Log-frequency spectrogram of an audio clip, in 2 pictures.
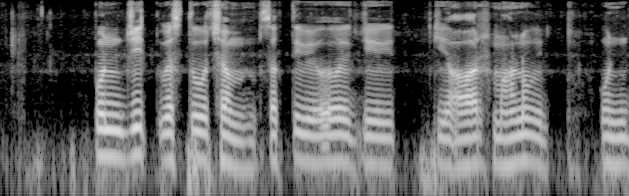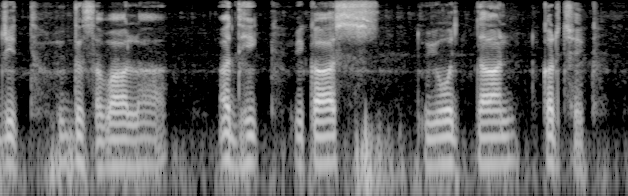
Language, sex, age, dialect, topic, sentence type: Magahi, male, 51-55, Northeastern/Surjapuri, banking, statement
